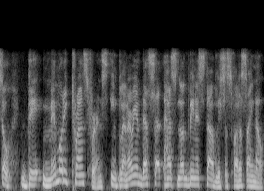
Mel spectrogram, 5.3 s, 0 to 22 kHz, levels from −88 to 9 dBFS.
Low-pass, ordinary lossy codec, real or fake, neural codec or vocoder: 7.2 kHz; Opus, 16 kbps; real; none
